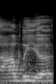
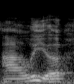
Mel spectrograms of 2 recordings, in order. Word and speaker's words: Aaliyah: her name is pronounced aliyah to everybody saying you pronounce her name wrong no her name is pronounced aaliyah people like to ignore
